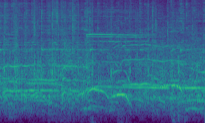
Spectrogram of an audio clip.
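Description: A high school junior varsity basketball crowd in a gym keeps up a steady wash of chatter and cheering, with faint squeaks of sneakers on the court, continuous and moderately loud throughout.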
